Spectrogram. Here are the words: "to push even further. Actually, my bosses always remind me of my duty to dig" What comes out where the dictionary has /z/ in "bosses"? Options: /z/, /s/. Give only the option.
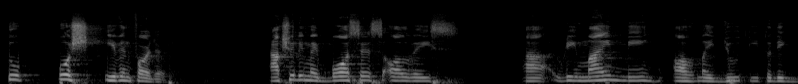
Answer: /s/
